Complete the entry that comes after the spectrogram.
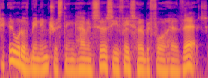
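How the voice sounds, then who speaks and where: The speaker is a man with a non-native accent. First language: not English. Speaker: TV show reviewer. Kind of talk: casual video review.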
